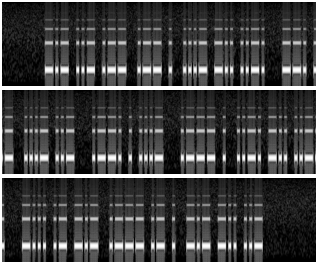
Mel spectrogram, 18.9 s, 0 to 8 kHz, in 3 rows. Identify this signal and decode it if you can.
Morse code (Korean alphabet), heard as a keyed tone, machine-sent, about 23 wpm, 590 Hz. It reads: 입바른 소리 잘 하는 동화의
